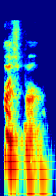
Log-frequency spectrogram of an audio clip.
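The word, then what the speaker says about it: CRISPR: Crisper is the one that got has gotten a lot of publicity.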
